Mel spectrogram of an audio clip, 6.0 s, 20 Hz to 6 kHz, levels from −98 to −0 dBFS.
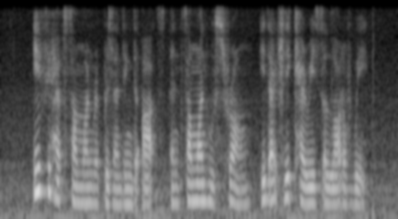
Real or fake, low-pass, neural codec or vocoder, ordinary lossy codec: real; 5.4 kHz; none; none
